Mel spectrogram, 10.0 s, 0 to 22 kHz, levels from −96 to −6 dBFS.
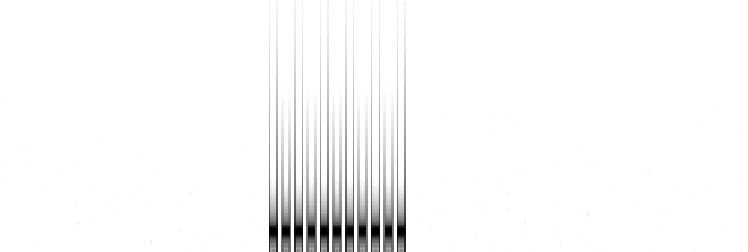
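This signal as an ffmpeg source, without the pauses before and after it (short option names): -f lavfi -i "aevalsrc='0.708*sin(2*PI*240*mod(t,0.17))*lt(mod(t,0.17),24/240)':d=1.87:s=44100"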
